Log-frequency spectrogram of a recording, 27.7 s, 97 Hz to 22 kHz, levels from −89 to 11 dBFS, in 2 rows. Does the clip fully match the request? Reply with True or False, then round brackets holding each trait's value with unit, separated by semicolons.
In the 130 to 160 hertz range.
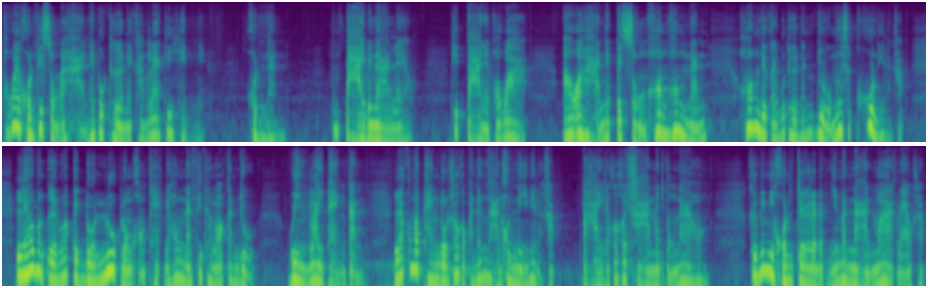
False (105 Hz)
